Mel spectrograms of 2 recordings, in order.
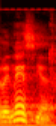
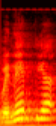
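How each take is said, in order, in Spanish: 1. Se dice con acento mexicano. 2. Se dice con acento español de España. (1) "en vez de Venecia" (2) "Acento español, y dijo Venecia"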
